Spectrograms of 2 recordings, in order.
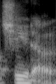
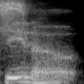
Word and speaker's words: Chino: That's Chino. That's not Cheeto. That's Chino.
